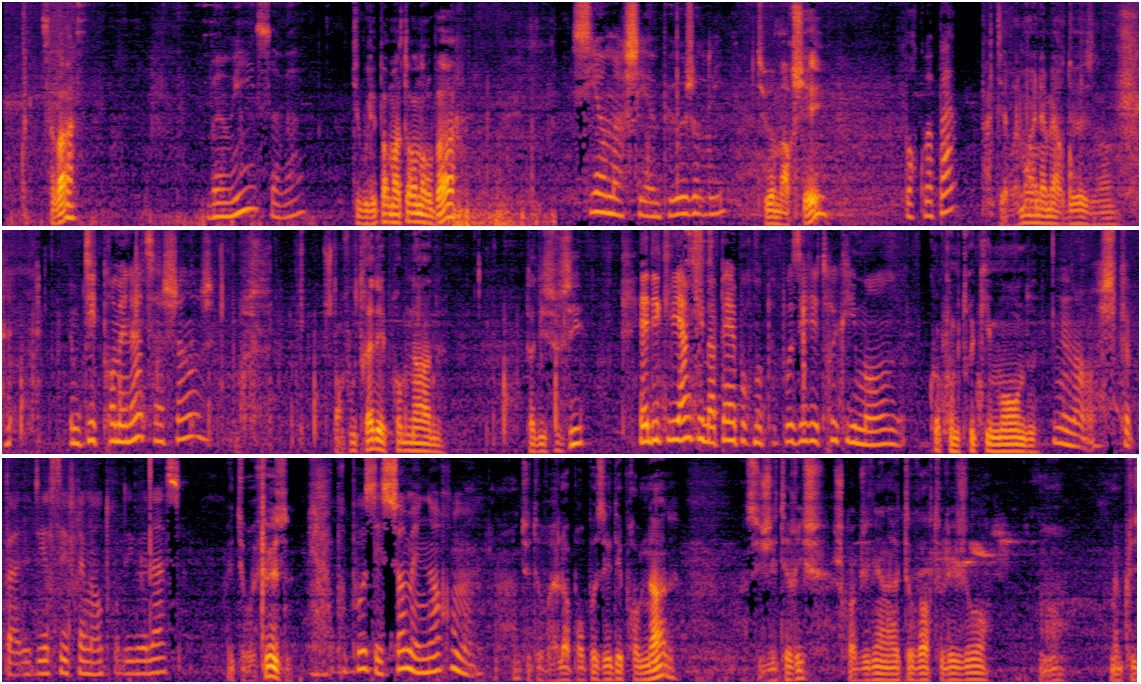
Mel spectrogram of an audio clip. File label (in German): Franzoesisch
